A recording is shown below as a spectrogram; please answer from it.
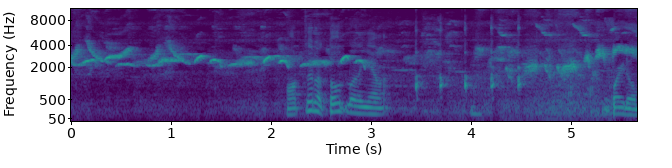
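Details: Old wild-caught Chinese hwamei, kept caged, giving wavy whistled song phrases, partly overlapped by a man talking in the middle, with the bird resuming sharp notes afterward.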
